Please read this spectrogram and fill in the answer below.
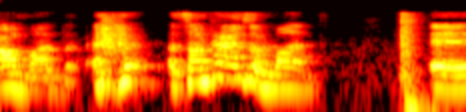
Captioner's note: laughing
